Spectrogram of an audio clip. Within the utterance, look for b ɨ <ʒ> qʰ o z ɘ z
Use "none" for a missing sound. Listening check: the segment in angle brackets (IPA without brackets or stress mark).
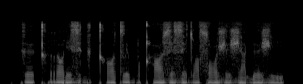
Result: none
